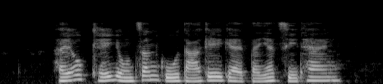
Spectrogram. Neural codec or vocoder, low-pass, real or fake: vocoder, 44.1 kHz, 128 mel bands, Pupu-Vocoder; 7.2 kHz; fake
